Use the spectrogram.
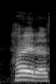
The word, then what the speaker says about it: Jara: Clark County School District, Jesus Jara or Haida, since you know, specific people don't know how to correctly pronounce it.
